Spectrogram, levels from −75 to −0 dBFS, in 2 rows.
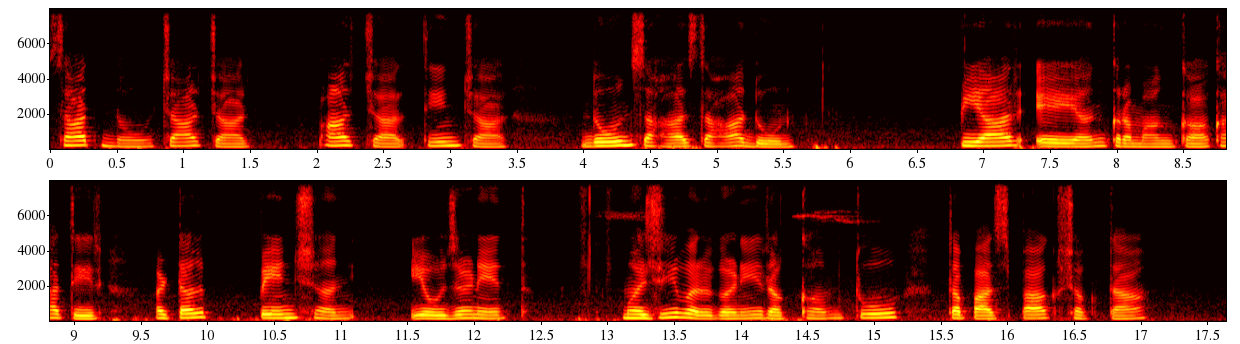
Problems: background sounds at intervals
